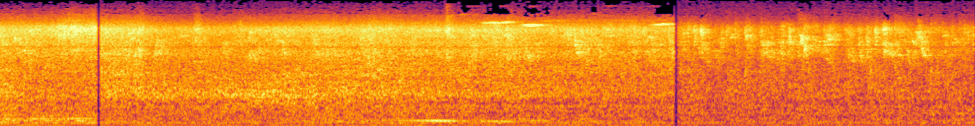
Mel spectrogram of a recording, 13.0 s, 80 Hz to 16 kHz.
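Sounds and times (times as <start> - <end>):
sparrows chirping: 0.0 - 5.2, 5.9 - 13.0
steady rain hiss: 0.0 - 9.7.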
